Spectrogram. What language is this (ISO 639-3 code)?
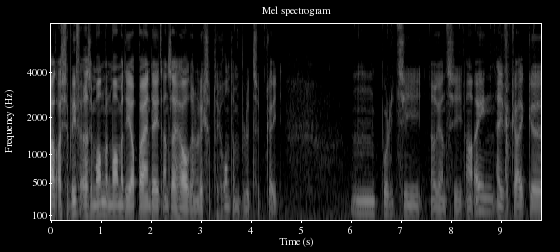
nld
